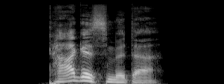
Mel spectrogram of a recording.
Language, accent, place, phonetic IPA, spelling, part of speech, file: German, Germany, Berlin, [ˈtaːɡəsˌmʏtɐ], Tagesmütter, noun, De-Tagesmütter.ogg
- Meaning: nominative/accusative/genitive plural of Tagesmutter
